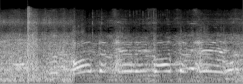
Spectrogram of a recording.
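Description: A man's voice speaking loudly over a crowd's chatter, with a couple of sharp clicks about a quarter of a second in.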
